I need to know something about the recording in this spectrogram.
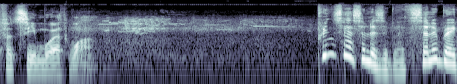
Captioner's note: birds cawing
